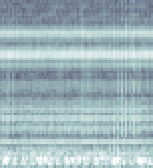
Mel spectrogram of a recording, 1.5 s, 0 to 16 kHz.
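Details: AC TIG welding of aluminum at about 100 amps (machine ranges up to 140), foot pedal, filler added to the puddle: steady buzzing arc hum with a fixed high whine above it, no sputter or crackle; an even, stable weld.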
